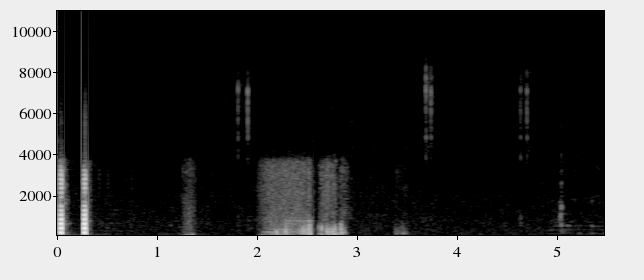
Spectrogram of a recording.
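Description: Two sharp, close mouse clicks at the start, clicking Finish in the VS Code installer, followed by soft faint rustling and near silence.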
